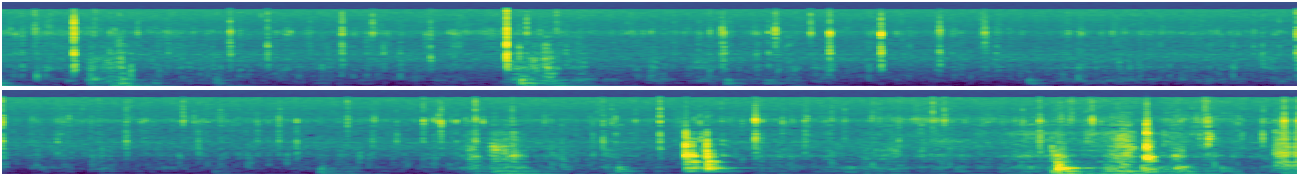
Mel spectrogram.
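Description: Muffled underwater knocks and rustles with scattered faint clicks, from a spearfisher handling his speargun, spear shaft and a speared European sea bass. Louder knocks come about two and a half seconds in, around ten seconds, and near the end.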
